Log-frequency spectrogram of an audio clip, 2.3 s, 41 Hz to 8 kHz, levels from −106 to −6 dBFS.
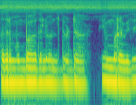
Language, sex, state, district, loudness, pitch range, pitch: Kannada, male, Karnataka, Koppal, -14 LUFS, 125-130 Hz, 130 Hz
